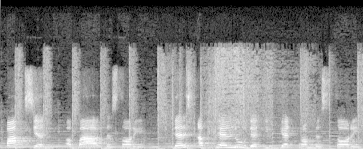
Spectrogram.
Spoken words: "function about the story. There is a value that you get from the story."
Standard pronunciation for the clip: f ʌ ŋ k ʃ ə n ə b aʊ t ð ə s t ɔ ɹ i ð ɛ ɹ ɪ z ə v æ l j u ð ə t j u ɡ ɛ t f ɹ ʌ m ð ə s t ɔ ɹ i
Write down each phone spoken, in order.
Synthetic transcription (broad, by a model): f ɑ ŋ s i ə n ə b aʊ t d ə s t ɔ ɹ i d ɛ ɹ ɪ s ə f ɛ l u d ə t j u ɡ ɛ t f ɹ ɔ m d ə s t ɔ ɹ i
